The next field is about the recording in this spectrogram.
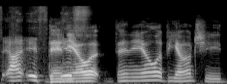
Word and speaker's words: Daniela Bianchi: If Daniela Bianchi, that's the only way to pronounce it.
